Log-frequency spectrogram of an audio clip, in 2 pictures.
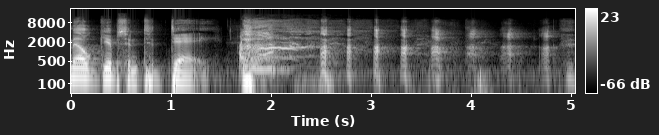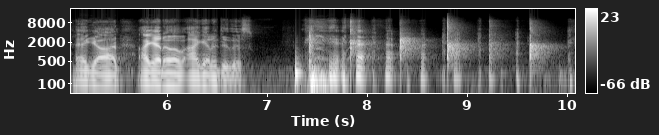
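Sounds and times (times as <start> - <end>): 
speech: 0.0 - 2.8, 5.1 - 9.0
laughter: 1.7 - 5.1, 7.4 - 9.7
slow clap: 7.8 - 10.0.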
